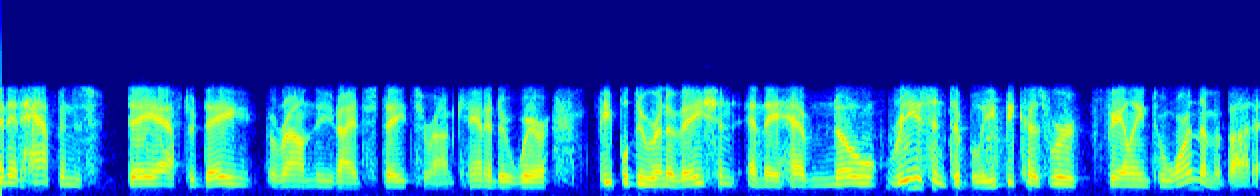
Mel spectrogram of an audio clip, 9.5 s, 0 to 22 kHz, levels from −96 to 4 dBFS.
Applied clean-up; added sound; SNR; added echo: none; none; none; none.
